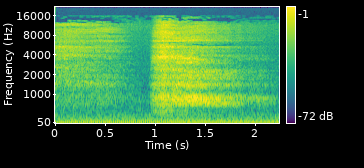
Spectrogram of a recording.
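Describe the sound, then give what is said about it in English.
A single deep, airy breath drawn in and let out during meditation, starting about a second in after near-silence, with no talking around it. “Try sitting in a quiet place, relax your hands on your knees, and start with a deep breath.”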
